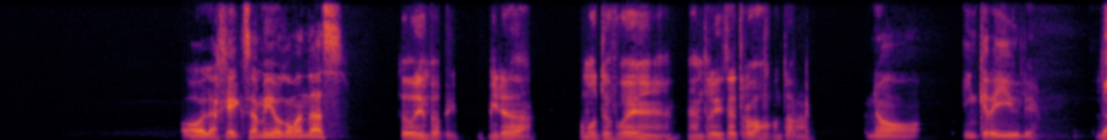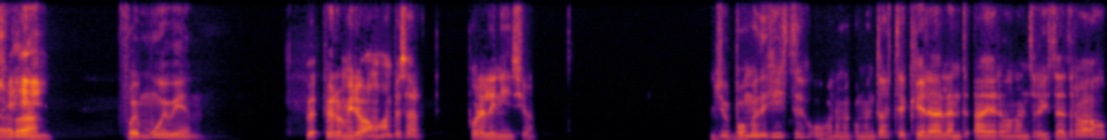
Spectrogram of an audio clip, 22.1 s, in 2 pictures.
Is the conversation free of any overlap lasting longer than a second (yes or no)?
yes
